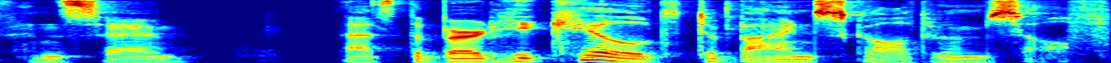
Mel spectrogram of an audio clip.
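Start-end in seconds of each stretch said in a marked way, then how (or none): 1.1-3.7 low, close, confiding conspiratorial delivery. Voicing a character confiding something to a player: low, close, conspiratorial voice. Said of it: "He's gonna say this low and close and conspiratorial".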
